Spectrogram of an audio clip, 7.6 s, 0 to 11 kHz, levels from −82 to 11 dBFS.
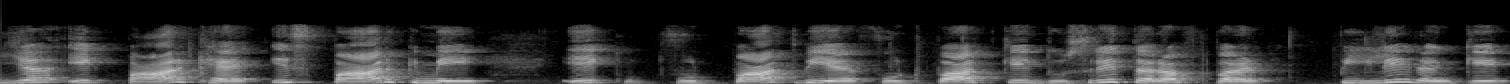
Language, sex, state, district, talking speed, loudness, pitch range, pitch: Hindi, female, Bihar, Araria, 160 wpm, -18 LUFS, 230-270 Hz, 240 Hz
